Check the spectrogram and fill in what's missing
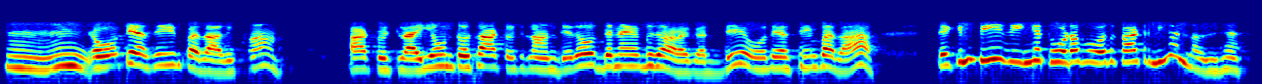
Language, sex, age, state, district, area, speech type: Dogri, female, 18-30, Jammu and Kashmir, Udhampur, rural, conversation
